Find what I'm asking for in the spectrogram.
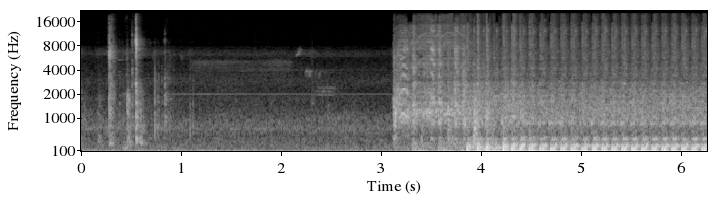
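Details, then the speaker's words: Polaris General XP4, 500 miles, after replacing exploded CVT belt: engine starts and settles to steady idle, clutch engaging at low rpm with no belt slap, unlike before repair; new belt needs 150-mile break-in. "which is different than before because I was getting a small amount of belt slap. And that is a good sign. It's kicking in on low RPMs and I don't hear anything."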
